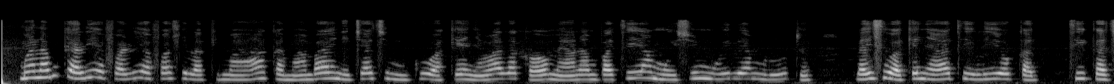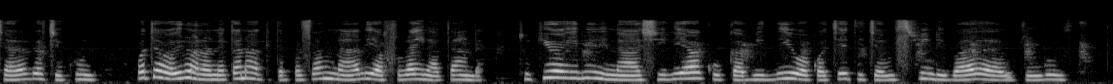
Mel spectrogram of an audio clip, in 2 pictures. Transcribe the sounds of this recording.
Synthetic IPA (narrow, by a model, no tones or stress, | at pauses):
mwanam̩kɛalijɛfaliafasilakimahakamaːmbaɛnit͡ʃat͡ʃim̩kuːwakɛɲamaðakaɔmɛanam̩patiamuɛʃimuilijam̩ɾutu | laisiwakɛɲawatiːlijɔka | tikat͡ʃaɾaðat͡ʃekundu | wɔtɛwawiɾiwanaɔnɛkanaaki̥tapasaamunahalijafuɾahinatanda | tukiɔhililinaːʃiɾiakukaβiðiwakwat͡ʃɛtit͡ʃausʃindiβaːðajaut͡ʃuŋɡuzi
